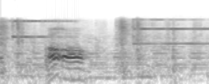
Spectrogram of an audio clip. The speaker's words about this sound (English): Every time you hear a bell rings, it means that some angel's just got his wings.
